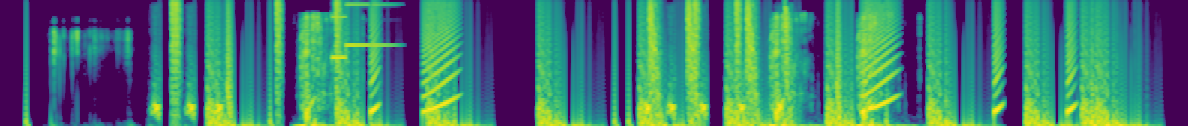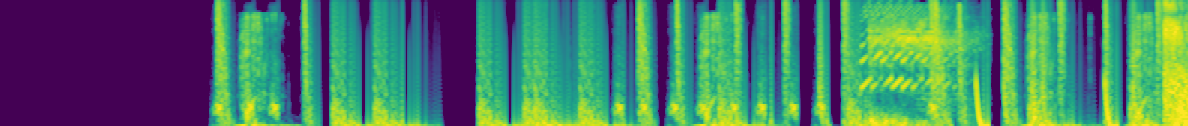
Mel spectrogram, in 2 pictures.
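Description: Video game sound effects of blows and hits come in quick bursts.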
